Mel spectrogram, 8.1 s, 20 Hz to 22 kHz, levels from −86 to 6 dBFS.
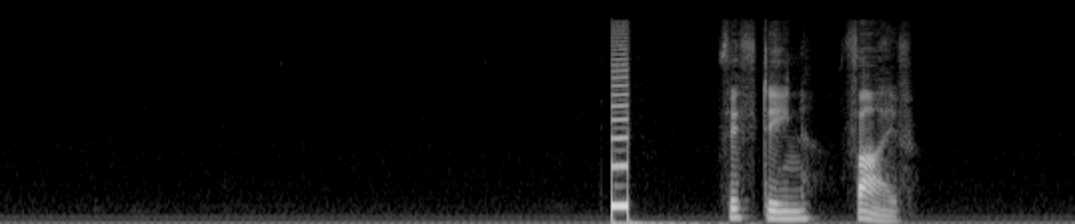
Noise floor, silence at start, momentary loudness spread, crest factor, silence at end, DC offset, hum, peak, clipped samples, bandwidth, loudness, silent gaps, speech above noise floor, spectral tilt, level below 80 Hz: -57 dBFS; 4.6 s; 17 LU; 24 dB; 1.3 s; 0.3%; 50 Hz at -55 dBFS; -2 dBFS; under 0.1%; 15 kHz; -21 LUFS; none; 35 dB; -5.5 dB/octave; -44 dBFS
